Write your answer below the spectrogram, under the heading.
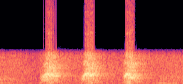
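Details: Princess Netta, a household dog, barks at Tiger the cat as he eats: three loud, evenly spaced barks roughly half a second apart over a quiet indoor background.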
